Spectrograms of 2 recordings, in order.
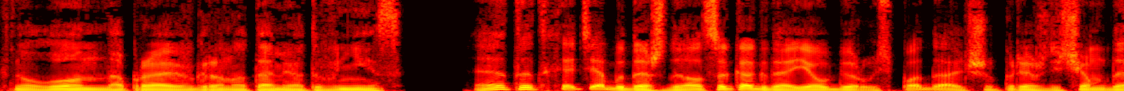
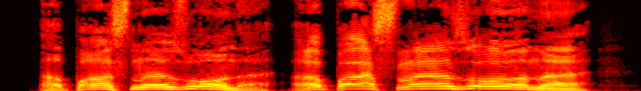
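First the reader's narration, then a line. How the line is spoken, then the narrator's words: Yelling. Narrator (Russian): заорал Трой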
